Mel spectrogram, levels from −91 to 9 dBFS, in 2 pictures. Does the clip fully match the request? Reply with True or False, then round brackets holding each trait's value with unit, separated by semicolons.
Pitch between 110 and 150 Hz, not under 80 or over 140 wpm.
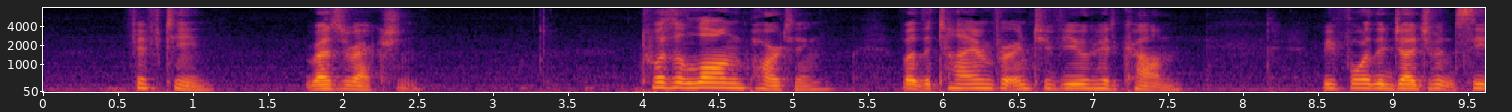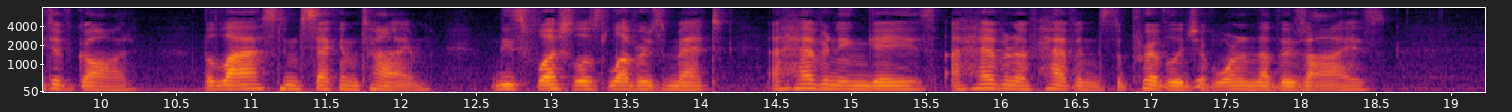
True (135 Hz; 135 wpm)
